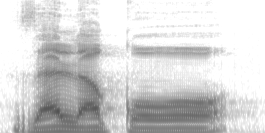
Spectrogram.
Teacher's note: قاف از حروف استعلاء غلیظ تلفظ میشه، الف هم تابع قاف غلیظ تلفظ میشه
